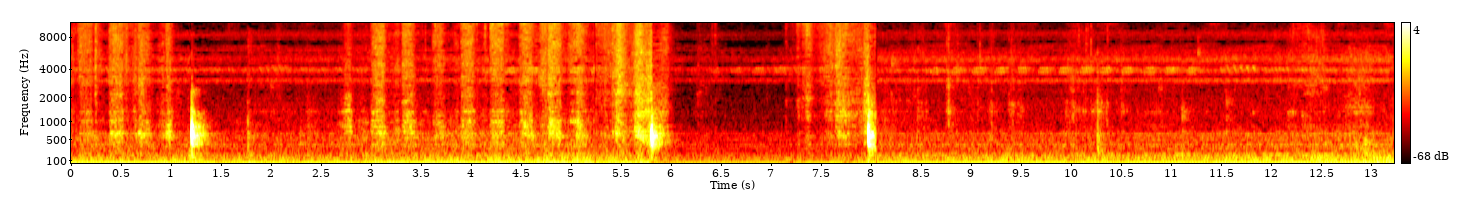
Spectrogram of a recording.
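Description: Kitchen knife cutting a watermelon on a wooden cutting board: a quick run of scraping strokes as the blade pares and slices the rind and flesh, with three sharp knocks of the blade striking the board, about a second in, near six seconds and at eight seconds.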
